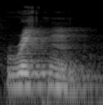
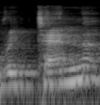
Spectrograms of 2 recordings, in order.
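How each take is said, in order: First: The second vowel is swallowed in the throat. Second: The second vowel is fully pronounced. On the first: The speaker calls it right. "swallow the final E sound" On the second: The speaker calls it wrong. "not written"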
